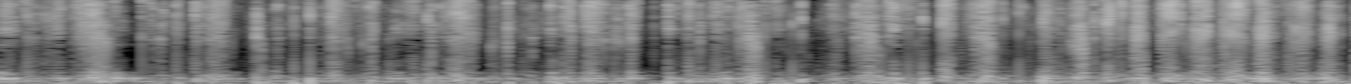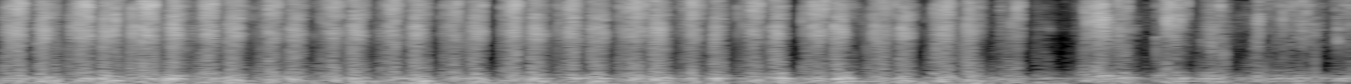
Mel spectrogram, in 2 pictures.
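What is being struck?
Metal mesh microphone grille.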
